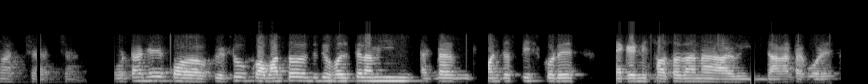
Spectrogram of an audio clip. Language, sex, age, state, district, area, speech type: Bengali, male, 18-30, West Bengal, Darjeeling, rural, conversation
